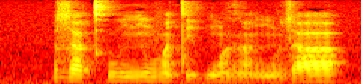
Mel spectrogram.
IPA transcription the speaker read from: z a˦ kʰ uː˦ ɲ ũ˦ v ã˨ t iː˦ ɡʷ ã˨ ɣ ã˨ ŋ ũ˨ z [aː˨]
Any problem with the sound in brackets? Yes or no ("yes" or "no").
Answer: yes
